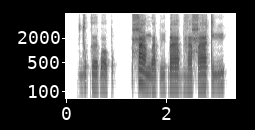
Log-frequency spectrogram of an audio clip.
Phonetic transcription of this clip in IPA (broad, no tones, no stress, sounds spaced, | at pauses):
d o k ə ɓ ɔ p | ħ a ŋʷ a p i ɓ a bʱ a ħ a t i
